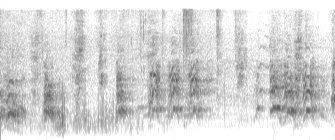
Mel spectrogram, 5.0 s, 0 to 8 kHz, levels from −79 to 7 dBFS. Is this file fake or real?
real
